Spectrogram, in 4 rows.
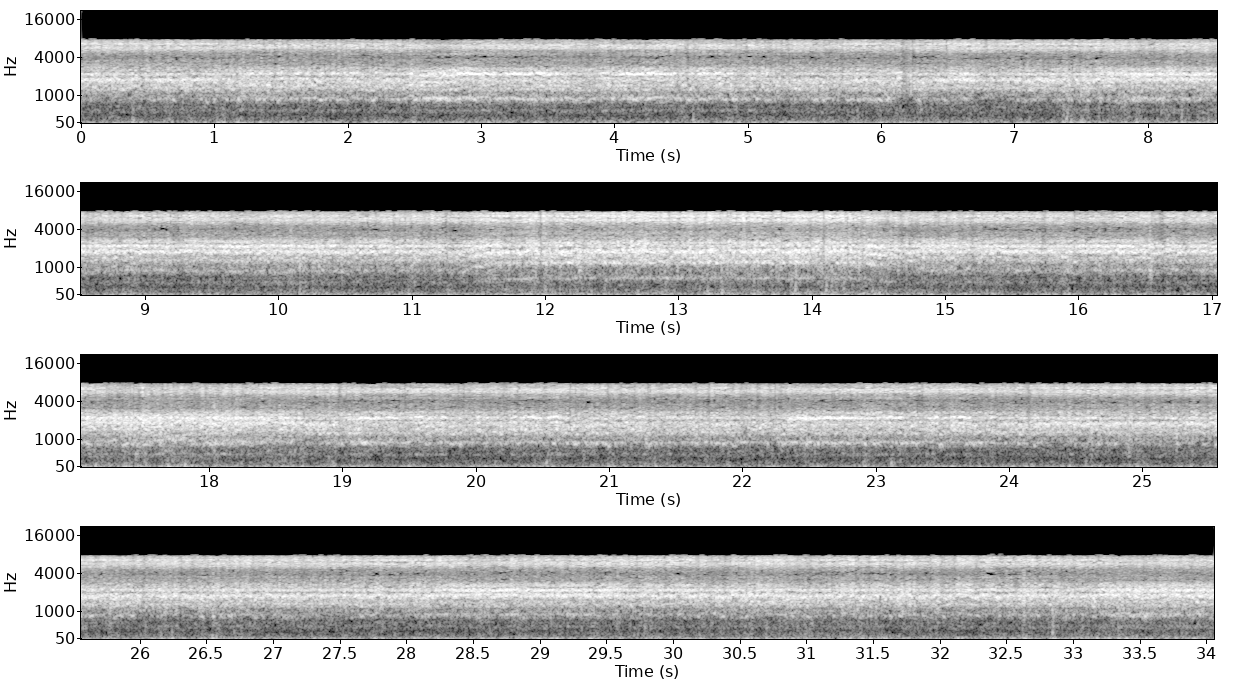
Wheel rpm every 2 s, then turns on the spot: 120, 110, 110, 120, 110, 130, 160, 130, 110, 120, 110, 120, 110, 120, 110, 120, 110.
none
